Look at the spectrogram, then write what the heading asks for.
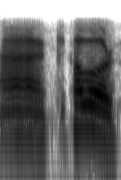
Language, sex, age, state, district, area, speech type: Bengali, male, 30-45, West Bengal, Kolkata, urban, conversation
